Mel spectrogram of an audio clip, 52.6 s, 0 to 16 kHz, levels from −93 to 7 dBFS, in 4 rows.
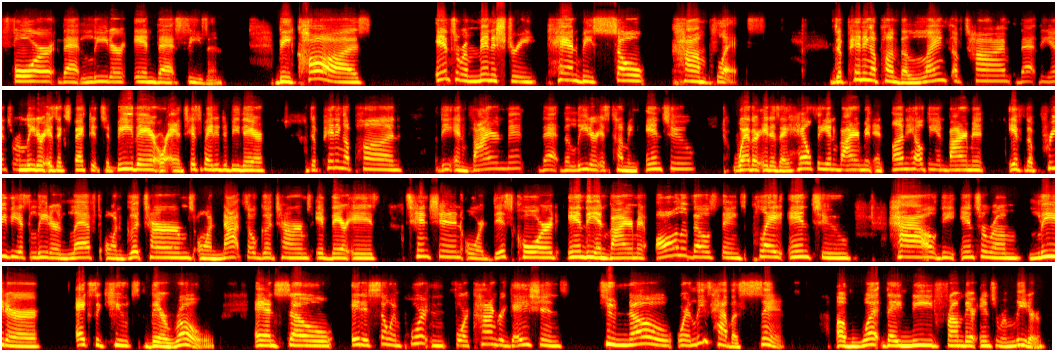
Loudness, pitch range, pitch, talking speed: -17 LUFS, 190-235 Hz, 210 Hz, 125 wpm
